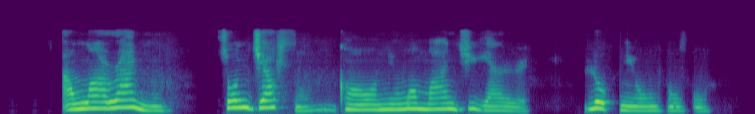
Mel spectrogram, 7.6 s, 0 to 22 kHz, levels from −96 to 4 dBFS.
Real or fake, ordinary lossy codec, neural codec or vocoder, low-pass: fake; none; codec, 24 kHz, 0.9 kbps, WavTokenizer, small release; 7.2 kHz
